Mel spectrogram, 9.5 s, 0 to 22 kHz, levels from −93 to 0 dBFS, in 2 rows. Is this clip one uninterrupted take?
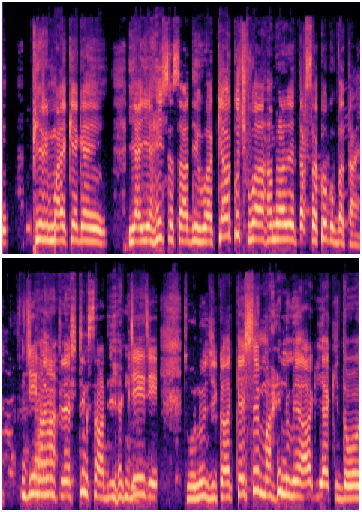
no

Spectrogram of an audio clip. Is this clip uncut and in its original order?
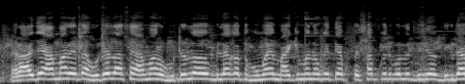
yes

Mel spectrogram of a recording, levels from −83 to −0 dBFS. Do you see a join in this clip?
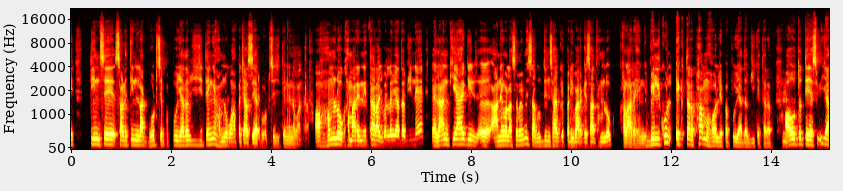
yes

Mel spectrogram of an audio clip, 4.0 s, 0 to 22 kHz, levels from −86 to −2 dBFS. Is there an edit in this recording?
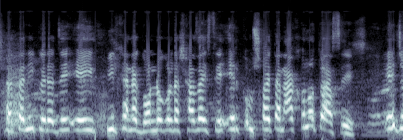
no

